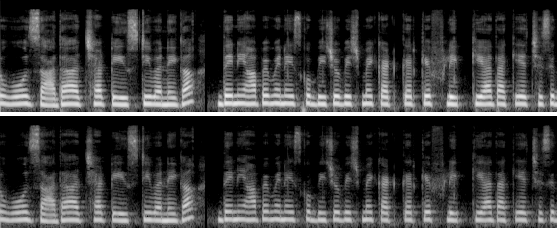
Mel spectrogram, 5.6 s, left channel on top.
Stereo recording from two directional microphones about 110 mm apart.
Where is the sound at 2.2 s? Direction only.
40° left (ahead or behind).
